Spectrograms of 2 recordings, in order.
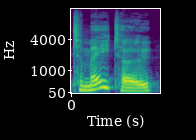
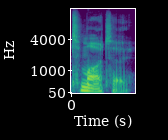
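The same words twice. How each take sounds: First: The word is said with an American accent. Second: The word is said with a non-American accent. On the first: The speaker picked up the habits of people around them. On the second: This is how the speaker normally says it.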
